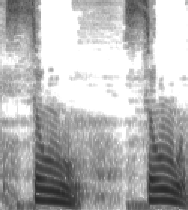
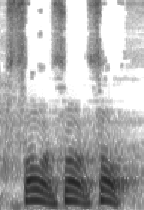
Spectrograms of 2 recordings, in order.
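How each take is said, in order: First: The s sound is thin and plain. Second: The s sound is heavy with rounded lips. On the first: The speaker calls it right. "tipis pakai sin" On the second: The speaker calls it wrong. "bukan monyong dulu, bukan su su su. Nanti jadi shad"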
